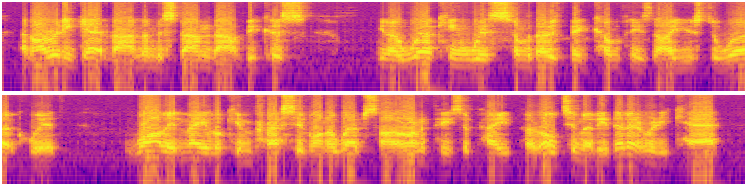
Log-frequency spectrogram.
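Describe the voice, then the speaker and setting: A man with a British accent at a very fast pace, in a dry, close sound with no echo. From UK. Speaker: sales and marketing team member. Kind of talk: team introduction testimony.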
